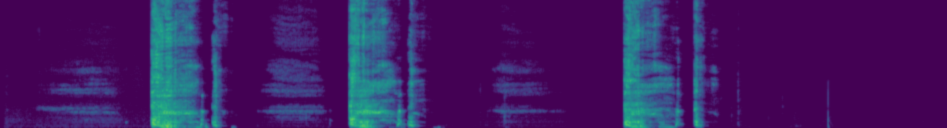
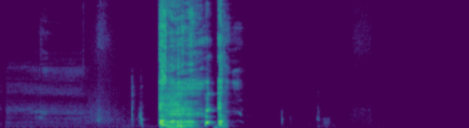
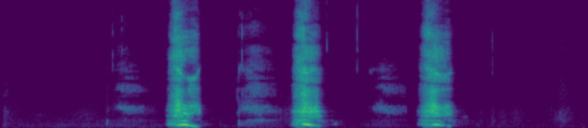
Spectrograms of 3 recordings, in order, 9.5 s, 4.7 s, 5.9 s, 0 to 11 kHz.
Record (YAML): three_cough_length: 9.5 s
three_cough_amplitude: 32580
three_cough_signal_mean_std_ratio: 0.29
cough_length: 4.7 s
cough_amplitude: 32768
cough_signal_mean_std_ratio: 0.25
exhalation_length: 5.9 s
exhalation_amplitude: 25798
exhalation_signal_mean_std_ratio: 0.28
survey_phase: beta (2021-08-13 to 2022-03-07)
age: 45-64
gender: Female
wearing_mask: 'No'
symptom_none: true
smoker_status: Never smoked
respiratory_condition_asthma: false
respiratory_condition_other: false
recruitment_source: REACT
submission_delay: 1 day
covid_test_result: Negative
covid_test_method: RT-qPCR
influenza_a_test_result: Negative
influenza_b_test_result: Negative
